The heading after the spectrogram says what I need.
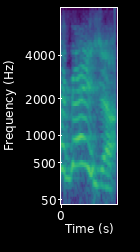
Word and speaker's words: Khadeja: me pronounce your name is that a danger oh khadeja okay i completely did not say that correctly but i'm going to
